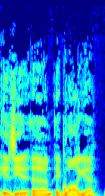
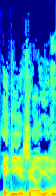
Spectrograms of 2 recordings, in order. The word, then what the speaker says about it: Iggy Azalea: Because, Beyonce and Nicki Minaj and I always say her name wrong. I think I said Izzy Igualia the other day, but I think it's Iggy Azalea. – It is.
